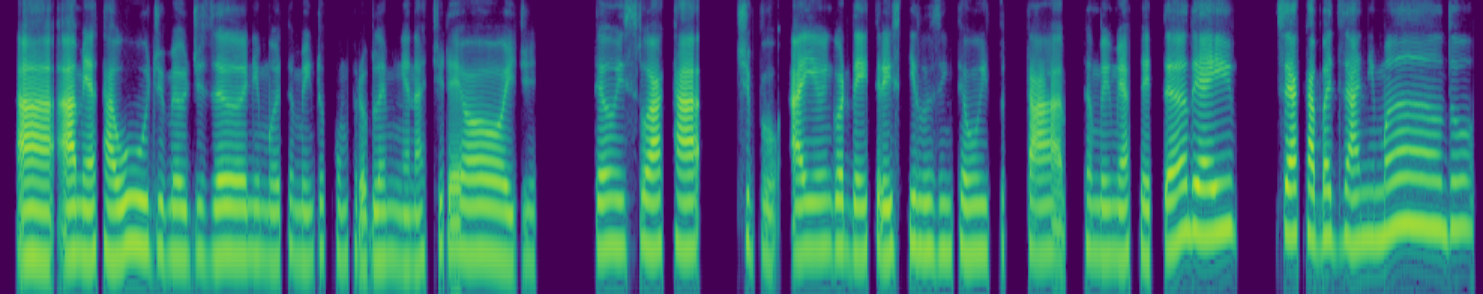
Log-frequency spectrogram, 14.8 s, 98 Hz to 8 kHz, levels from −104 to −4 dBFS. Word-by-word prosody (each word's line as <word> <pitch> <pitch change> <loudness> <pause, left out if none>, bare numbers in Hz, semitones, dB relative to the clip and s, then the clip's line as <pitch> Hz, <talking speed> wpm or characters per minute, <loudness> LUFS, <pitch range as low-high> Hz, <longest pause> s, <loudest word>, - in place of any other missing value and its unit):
a 175 -1 +6 0.2
a - - +4
minha 180 -1 +1
saúde, 195 +2 +1
o - - -11
meu 180 0 -1
desânimo, 180 0 -1
eu - - -3
também 175 -3 -6
estou 190 +2 -11
com 175 -2 -9
probleminha 170 -1 -5
na 160 +1 -5
tireoide, 180 -3 0 0.6
então 195 +1 -1
isso 200 +1 -5
aca 195 0 +4 0.4
tipo, 185 -5 -8 0.2
aí 185 +1 +3
eu 195 0 -2
engordei 195 -2 -1
3 185 -2 0
quilos, 195 -2 -2
então 190 -1 -3
isso 185 - -4 0.3
está 185 +1 0 0.2
também 185 -2 -4
me 180 -1 -1
afetando, 195 +7 0
e - - +7
aí 245 +2 +3 0.4
você 245 - +2
acaba 230 -2 +3
desanimando. 260 +5 -1
190 Hz, 140 wpm, -22 LUFS, 180-205 Hz, 0.6 s, e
